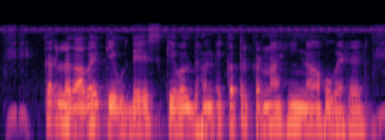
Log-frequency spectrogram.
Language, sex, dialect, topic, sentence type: Magahi, male, Southern, banking, statement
